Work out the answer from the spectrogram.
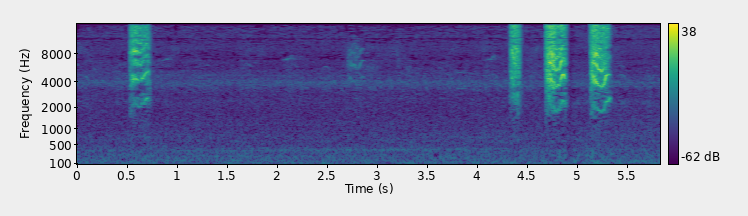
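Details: A female double-collared seedeater (coleiro) gives short, sharp, high chips, one lone note, then a quick run of three near the end, over a faint low hum; used to stimulate males to sing.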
